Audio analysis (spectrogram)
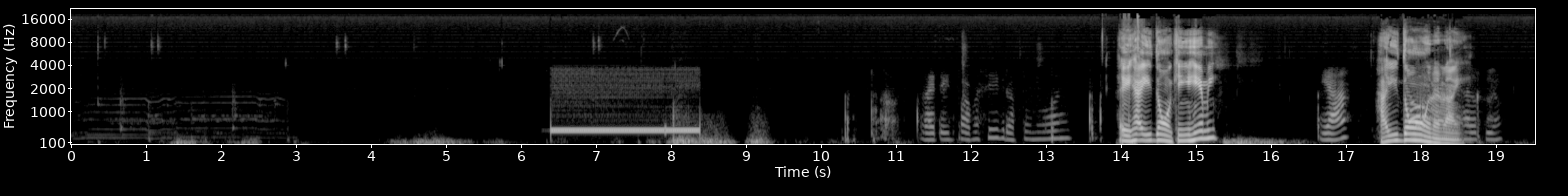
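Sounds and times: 
soft low noises: 0:00.0 - 0:16.7
telephone ringback tone while a call to a pharmacy is transferred: 0:06.4 - 0:08.4
speech: 0:11.5 - 0:15.5, 0:16.7 - 0:19.0.

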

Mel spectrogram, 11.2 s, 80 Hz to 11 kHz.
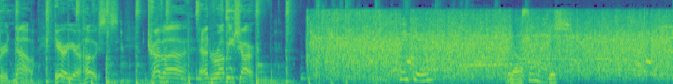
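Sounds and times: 
speech: 0:00.0 - 0:04.6, 0:06.7 - 0:07.5, 0:08.5 - 0:09.6
crowd applause: 0:05.1 - 0:11.2.

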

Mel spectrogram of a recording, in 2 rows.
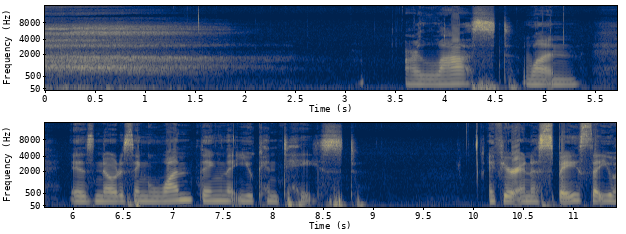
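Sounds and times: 
deep breath outdoors in through the nose and out through the mouth: 0:00.0 - 0:02.6, 0:05.5 - 0:05.9
speech: 0:03.6 - 0:09.0, 0:10.2 - 0:11.4.

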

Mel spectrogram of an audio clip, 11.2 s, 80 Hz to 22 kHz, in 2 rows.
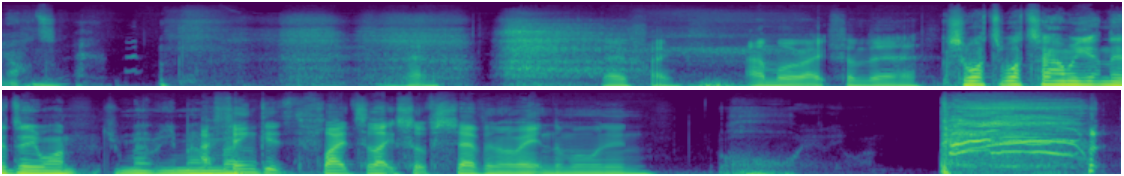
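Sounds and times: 
speech: 0:00.0 - 0:01.0, 0:02.0 - 0:02.3, 0:03.0 - 0:09.4
wheezy cough: 0:10.3 - 0:11.1.

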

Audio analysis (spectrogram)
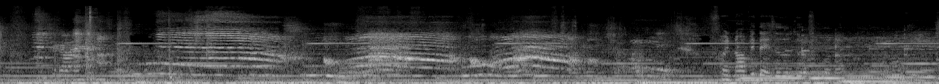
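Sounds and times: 
faint music: 0:00.0 - 0:09.3
newborn's thin wavering cries: 0:00.2 - 0:07.0
indistinct voices: 0:00.2 - 0:09.3
speech: 0:07.4 - 0:09.1.

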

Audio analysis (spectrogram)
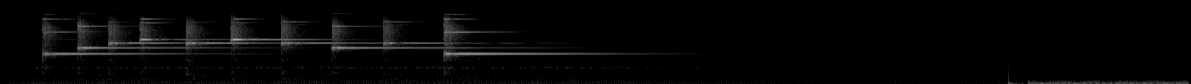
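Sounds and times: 
dinner chimes: 0:00.4 - 0:07.6.

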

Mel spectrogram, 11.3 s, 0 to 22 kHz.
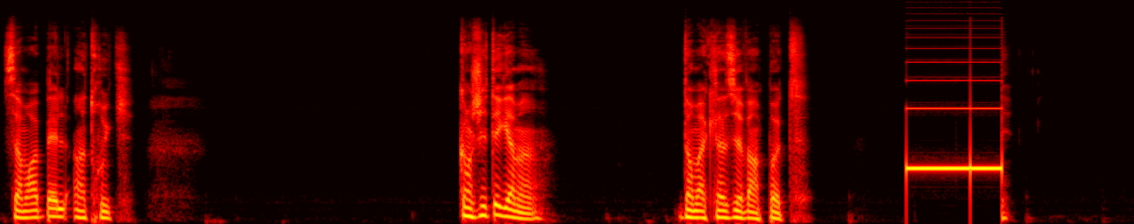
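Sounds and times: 
speech: 0:00.0 - 0:01.4, 0:04.6 - 0:05.5, 0:06.8 - 0:08.1
high-pitched censor bleep covering a person's name: 0:09.1 - 0:10.1.

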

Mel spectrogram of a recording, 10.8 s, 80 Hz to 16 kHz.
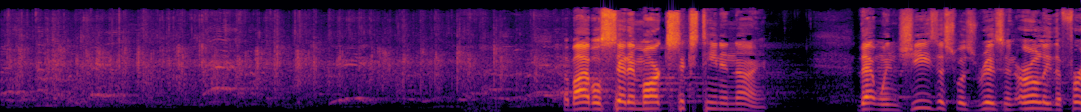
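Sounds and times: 
audience clapping hands: 0:00.0 - 0:05.8
people calling out and cheering: 0:00.0 - 0:06.0
speech: 0:05.6 - 0:07.7, 0:08.6 - 0:10.8.

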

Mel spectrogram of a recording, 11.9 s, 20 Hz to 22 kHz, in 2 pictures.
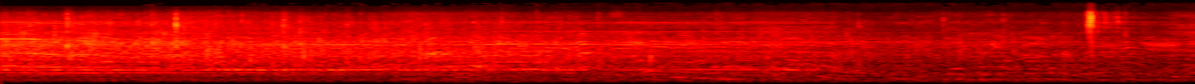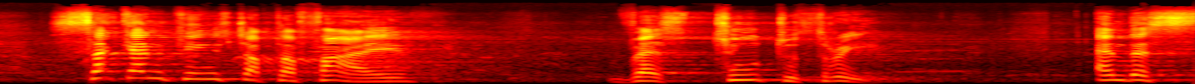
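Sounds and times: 
audience clapping: 0:00.0 - 0:05.1
speech: 0:06.4 - 0:08.2, 0:09.1 - 0:10.5, 0:11.5 - 0:11.9.

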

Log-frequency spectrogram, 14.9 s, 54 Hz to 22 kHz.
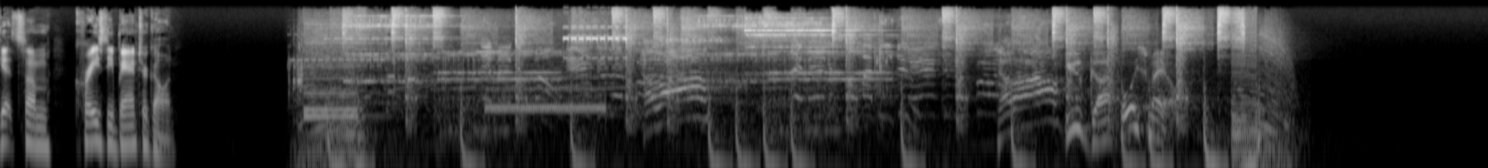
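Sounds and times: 
speech: 0:00.0 - 0:01.8
dense loud electronic tones and effects: 0:02.9 - 0:08.5
telephone ringing: 0:02.9 - 0:10.0
chopped voice-like snippets: 0:03.4 - 0:11.9.

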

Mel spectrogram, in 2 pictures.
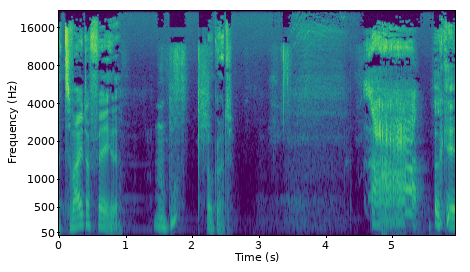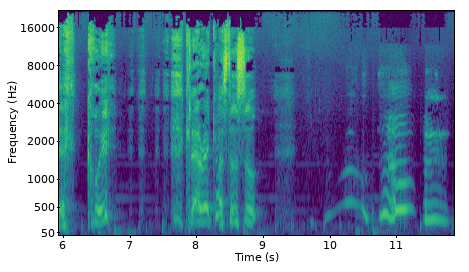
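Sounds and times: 
speech: 0:00.0 - 0:02.7, 0:04.6 - 0:09.0, 0:10.7 - 0:11.8
person wailing: 0:04.6 - 0:05.6, 0:09.9 - 0:11.8.

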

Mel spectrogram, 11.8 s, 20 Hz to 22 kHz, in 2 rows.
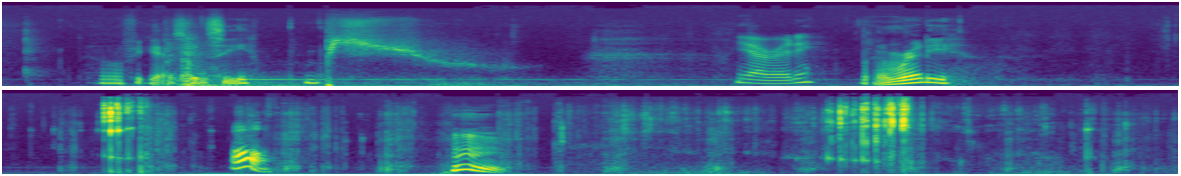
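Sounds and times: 
speech: 0:00.5 - 0:02.1, 0:03.7 - 0:04.9, 0:07.0 - 0:07.4, 0:08.1 - 0:08.6
someone biting and chewing thin light potato chips: 0:06.1 - 0:11.7.

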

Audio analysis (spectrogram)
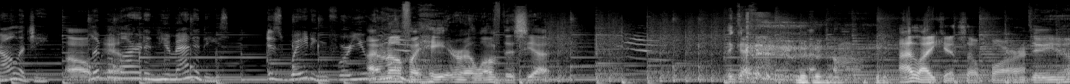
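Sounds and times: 
speech: 0:00.2 - 0:05.8, 0:07.3 - 0:10.6
laughter: 0:03.7 - 0:04.6, 0:07.3 - 0:09.4
bionic home robot cat meowing: 0:06.2 - 0:06.6.

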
